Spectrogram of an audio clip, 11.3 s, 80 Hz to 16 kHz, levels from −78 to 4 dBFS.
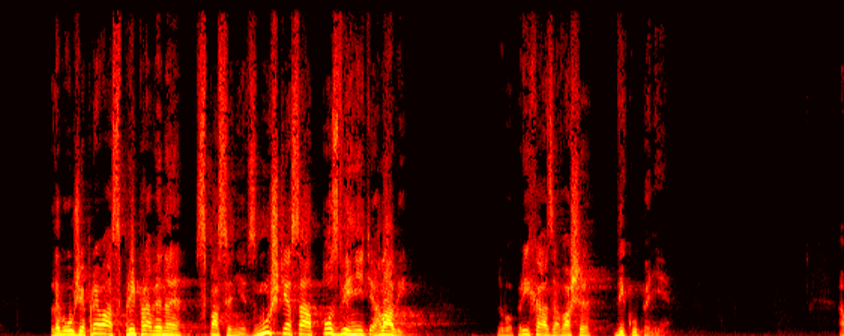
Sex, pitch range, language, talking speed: male, 145-195 Hz, Slovak, 85 wpm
